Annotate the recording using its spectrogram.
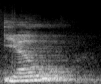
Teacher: yau monyongkan dua bibir atas dan bawah membentuk bulatan yau.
